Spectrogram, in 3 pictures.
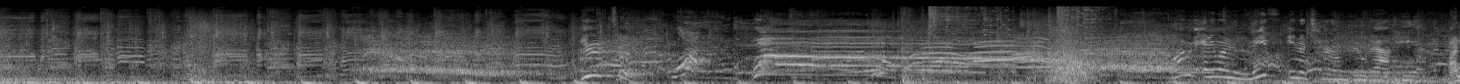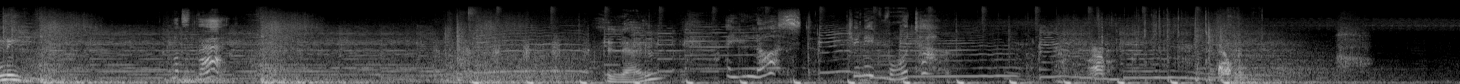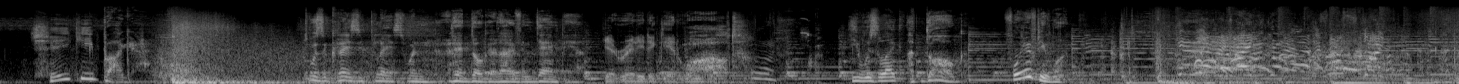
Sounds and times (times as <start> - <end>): Music: 0.0 - 28.4, 30.5 - 43.7
Bow-wow: 25.2 - 26.0, 26.7 - 27.1.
